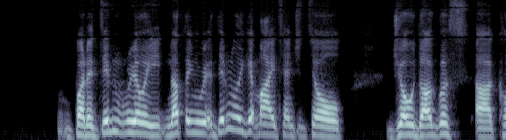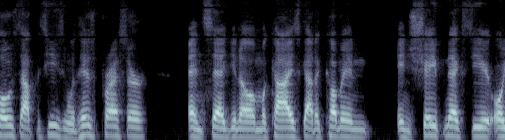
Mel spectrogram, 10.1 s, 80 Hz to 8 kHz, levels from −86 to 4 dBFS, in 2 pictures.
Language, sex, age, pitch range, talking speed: English, male, 30-49, 125-150 Hz, 215 wpm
